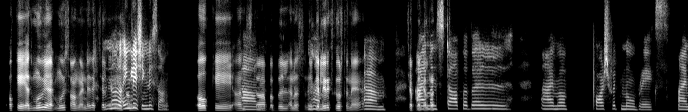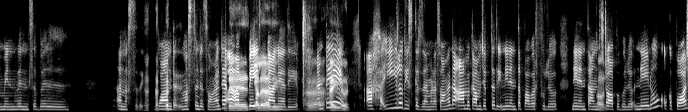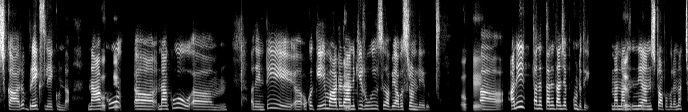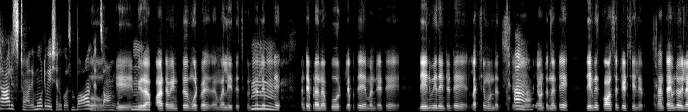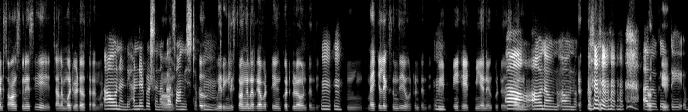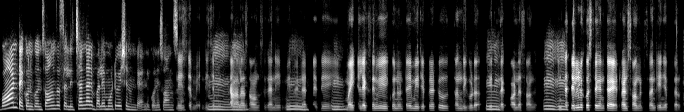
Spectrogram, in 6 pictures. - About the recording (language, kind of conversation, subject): Telugu, podcast, మోటివేషన్ తగ్గిపోయినప్పుడు మీరు ఏమి చేస్తారు?
- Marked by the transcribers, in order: in English: "మూవీ"; in English: "యాక్చువల్‌గా"; in English: "నో"; in English: "సాంగ్"; in English: "అన్స్టాపబుల్"; other background noise; singing: "ఐఎం అన్స్టాపబుల్ ఐఎం పోష్ విత్ నో బ్రేక్స్ ఐఎం ఇన్విన్సిబుల్"; in English: "ఐఎం అన్స్టాపబుల్ ఐఎం పోష్ విత్ నో బ్రేక్స్ ఐఎం ఇన్విన్సిబుల్"; in English: "లిరిక్స్"; in English: "సాంగ్"; in English: "బేస్"; giggle; lip smack; in English: "హైలో"; in English: "సాంగ్"; in English: "హైలో"; in English: "కార్ బ్రేక్స్"; tapping; in English: "గేమ్"; in English: "రూల్స్"; lip smack; in English: "అన్స్టాపబుల్"; in English: "యస్, యస్"; in English: "మోటివేషన్"; in English: "మోటివేట్"; in English: "కాన్సంట్రేట్"; in English: "టైంలో"; in English: "సాంగ్స్"; in English: "మోటివేట్"; in English: "హండ్రెడ్ పర్సెంట్"; in English: "సో"; in English: "సాంగ్"; in English: "బీట్‌మి హేట్‌మి"; laugh; in English: "సాంగ్"; giggle; in English: "సాంగ్స్"; in English: "మోటివేషన్"; in English: "సాంగ్స్"; in English: "సాంగ్"; in English: "సాంగ్స్"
